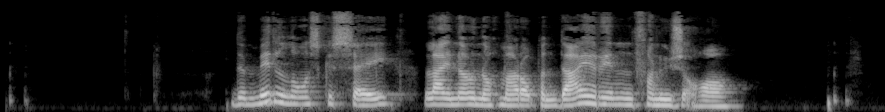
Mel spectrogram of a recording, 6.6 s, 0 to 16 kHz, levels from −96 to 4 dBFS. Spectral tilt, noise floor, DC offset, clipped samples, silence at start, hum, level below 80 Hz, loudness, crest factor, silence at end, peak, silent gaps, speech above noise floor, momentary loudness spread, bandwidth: -6 dB/octave; -88 dBFS; under 0.1%; under 0.1%; 1.75 s; none; -64 dBFS; -23 LUFS; 18 dB; 0.4 s; -6 dBFS; none; 66 dB; 7 LU; 11.5 kHz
